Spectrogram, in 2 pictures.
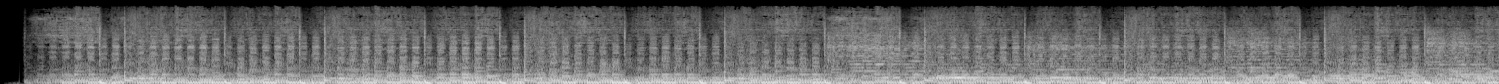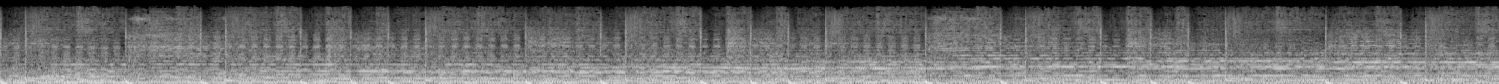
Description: Doom metal

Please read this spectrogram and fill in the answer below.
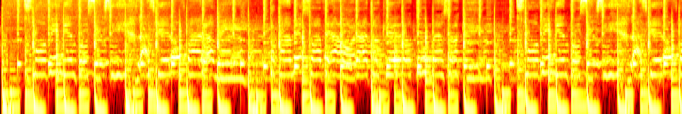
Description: Club; Bomb

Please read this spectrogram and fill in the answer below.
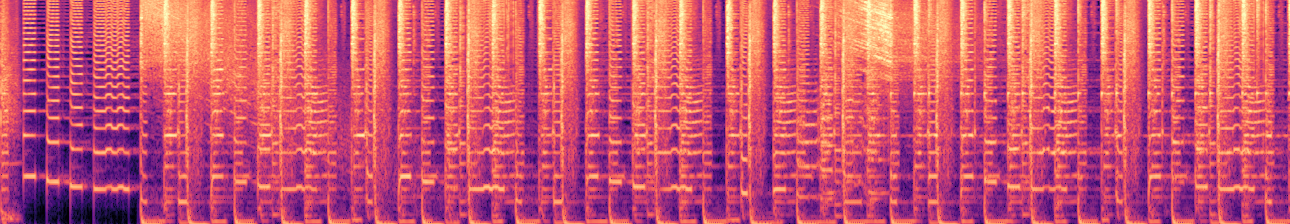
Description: House Mix

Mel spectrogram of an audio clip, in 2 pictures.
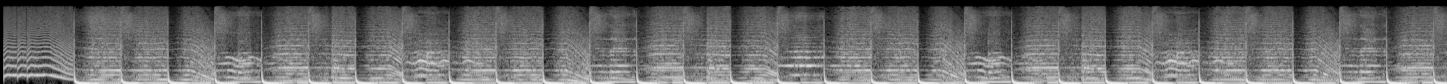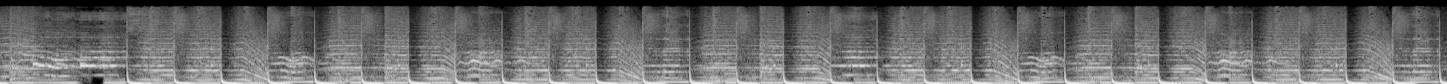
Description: dance Hit

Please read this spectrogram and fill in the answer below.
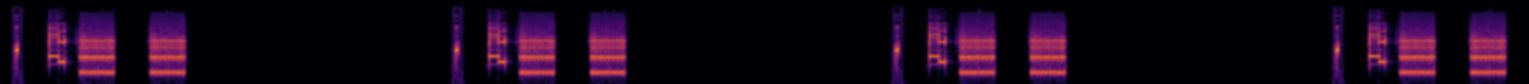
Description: Bright Ring Ring

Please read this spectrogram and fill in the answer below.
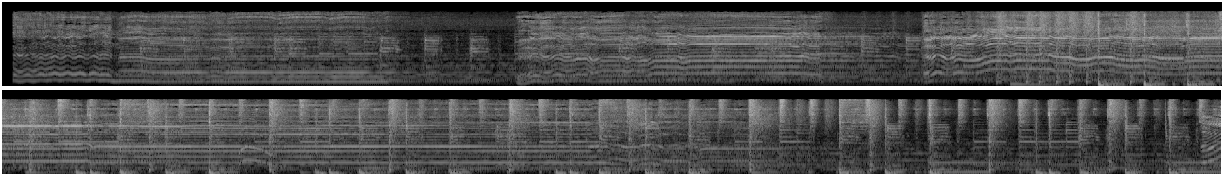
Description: Classical

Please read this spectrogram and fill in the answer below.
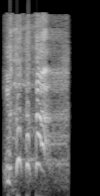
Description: Sms Laugh Fast

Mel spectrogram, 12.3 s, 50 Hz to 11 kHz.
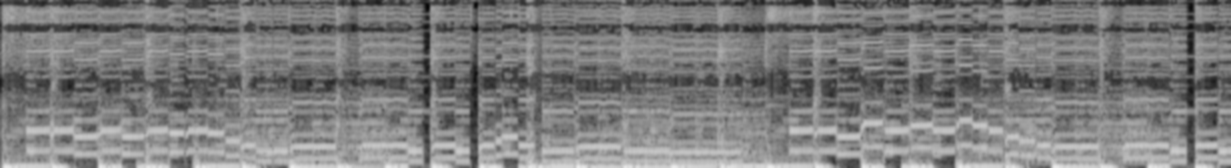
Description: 8bit

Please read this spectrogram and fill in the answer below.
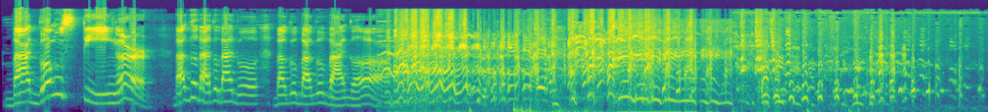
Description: Stinger; Bagong

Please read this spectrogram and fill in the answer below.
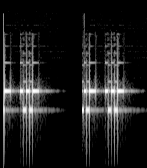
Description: Beep

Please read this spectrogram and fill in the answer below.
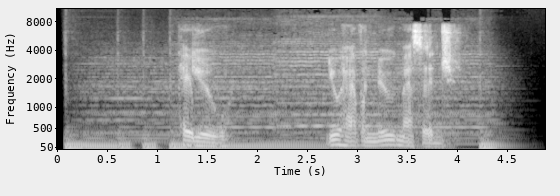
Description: New Msg Tone

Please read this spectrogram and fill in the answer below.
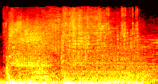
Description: Light Saber

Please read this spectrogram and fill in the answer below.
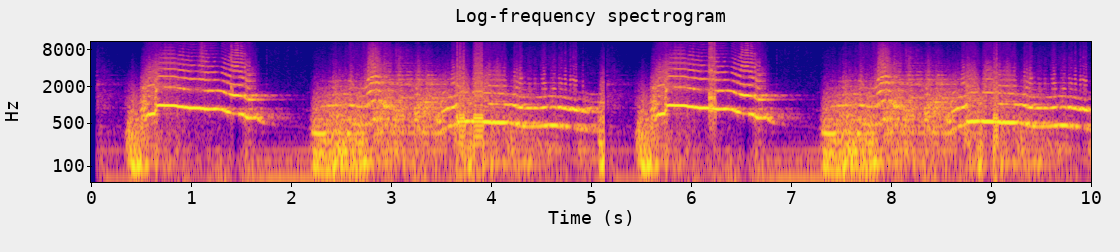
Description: Mexican Coyote

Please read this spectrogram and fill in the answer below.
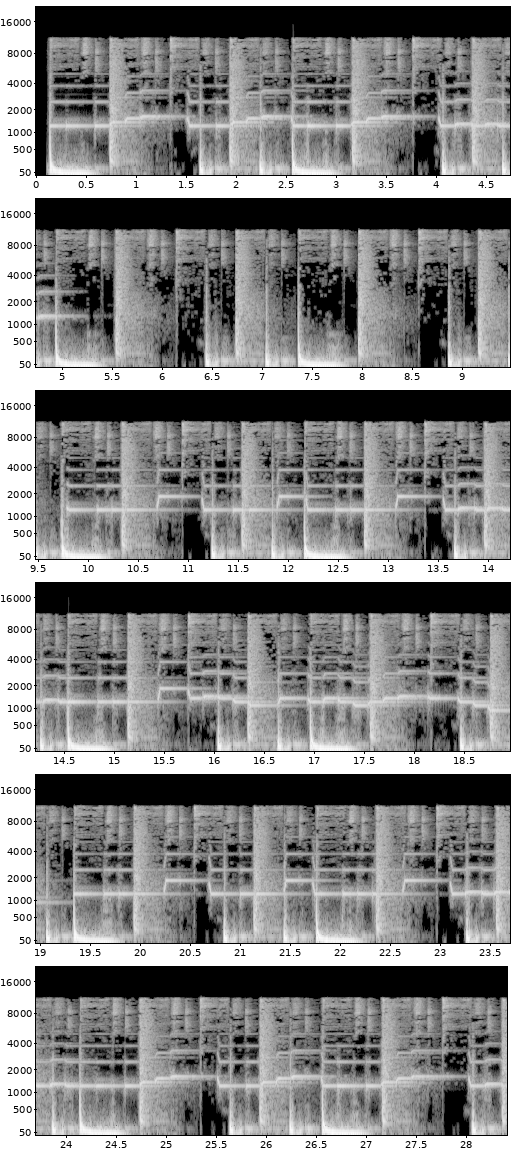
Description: Drums; Airtel

